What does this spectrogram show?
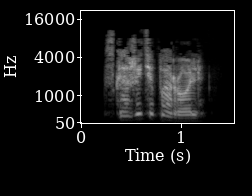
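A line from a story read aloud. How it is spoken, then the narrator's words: Soft, pleasant female voice. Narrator (Russian): мягко произнес приятный женский голос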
